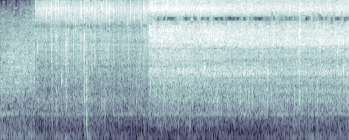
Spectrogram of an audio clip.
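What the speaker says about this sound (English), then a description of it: "add some more oil to the pan and let it kind of sear on both sides" Seasoned fish searing in hot oil in a pan gives a steady, close sizzle that swells louder partway through and then holds a bright crackling hiss with no talking.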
